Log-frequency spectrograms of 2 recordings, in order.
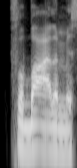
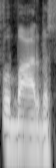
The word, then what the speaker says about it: phlebotomist: And the first phlebotomist was all like, dude, you're not drinking water and your jokes suck. You got to change it. So, Bobby, did you know the P is silent in lobotomist?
